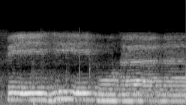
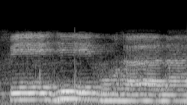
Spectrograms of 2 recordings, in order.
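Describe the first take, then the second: No difference in how they are said.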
